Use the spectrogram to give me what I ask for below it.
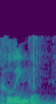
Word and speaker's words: Coalinga: Um, if you take Highway 5 north from LA, you go past Coalinga, C O A L I N G A, Coalinga, right? Pronounced Kalinga.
